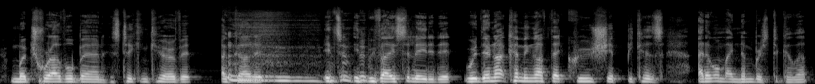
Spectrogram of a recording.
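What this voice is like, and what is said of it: Imitates another person's voice. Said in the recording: “Trump impersonation ... I'm trying to do a Trump impersonation”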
